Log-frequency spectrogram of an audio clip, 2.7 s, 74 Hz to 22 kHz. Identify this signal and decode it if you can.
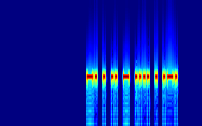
Morse code, heard as a keyed tone, about 46 wpm, 700 Hz. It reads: NEITHER
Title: Seven Letter Words - 45wpm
